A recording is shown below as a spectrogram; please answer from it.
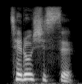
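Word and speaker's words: xerosis: 단어가 자음 X로 시작되는 경우 X를 Z로 발음합니다. Osis 제로시스 제로는 라틴어로 드라이 건조하다는 의미이며 전미사 오시스는 신체의 증상 신체의 컨디션을 의미합니다.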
